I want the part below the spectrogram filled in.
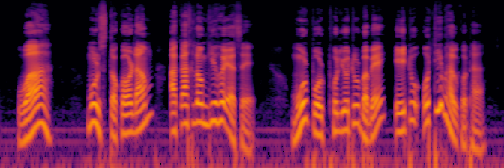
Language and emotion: Assamese, happy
